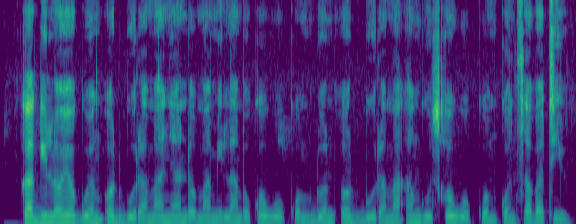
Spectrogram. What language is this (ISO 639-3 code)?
luo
